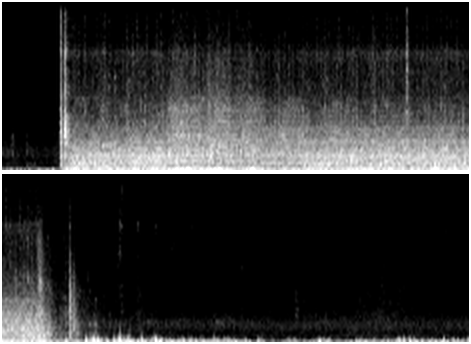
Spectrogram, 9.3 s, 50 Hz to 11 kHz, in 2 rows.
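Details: 1973 Peterbilt 352 cabover, 12V71 Detroit Diesel, sitting since 1986, cranking on 24 volts: steady starter churn for about four seconds that never catches, then cuts out; no more smoke; owner suspects fuel starvation.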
